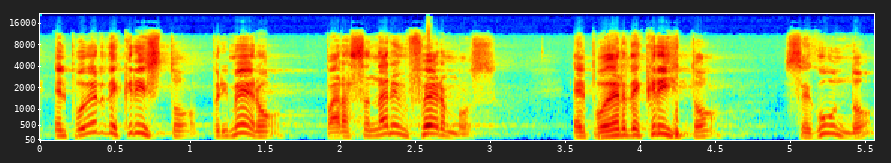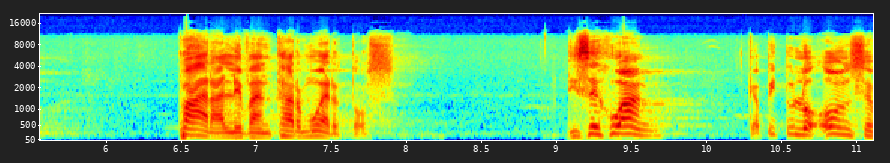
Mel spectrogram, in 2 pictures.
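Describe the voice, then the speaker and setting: Man, pastor, sermon, rhetorical questions to the congregation, high pitch, reverberant church hall. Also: bright, forceful tone.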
